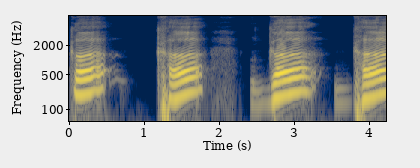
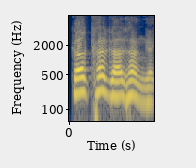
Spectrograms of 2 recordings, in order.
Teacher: ये क वर्ग में ये कंठ्य हो जाते हैं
